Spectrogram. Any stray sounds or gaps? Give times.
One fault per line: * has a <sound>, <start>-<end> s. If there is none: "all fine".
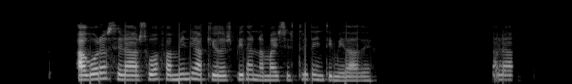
* has a laugh, 4.9-5.1 s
